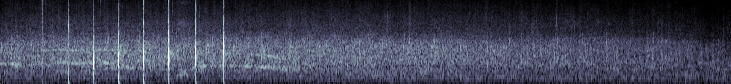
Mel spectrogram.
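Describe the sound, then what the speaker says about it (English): Applause from a middle school concert audience for the band: a handful of sharp, close claps up front over a softer, distant crowd clapping that slowly fades away. "Round of applause for them."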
